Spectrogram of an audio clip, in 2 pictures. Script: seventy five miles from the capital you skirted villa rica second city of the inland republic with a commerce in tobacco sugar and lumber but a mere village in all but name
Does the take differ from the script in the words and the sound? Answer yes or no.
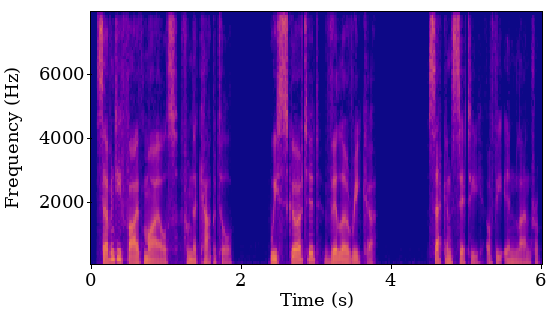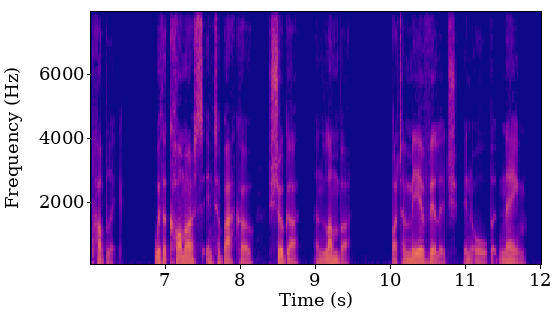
yes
